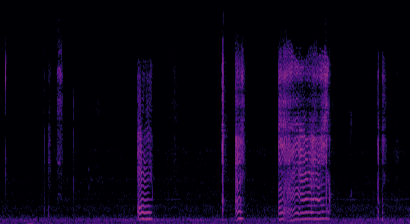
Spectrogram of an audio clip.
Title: Newborn baby making newborn sounds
